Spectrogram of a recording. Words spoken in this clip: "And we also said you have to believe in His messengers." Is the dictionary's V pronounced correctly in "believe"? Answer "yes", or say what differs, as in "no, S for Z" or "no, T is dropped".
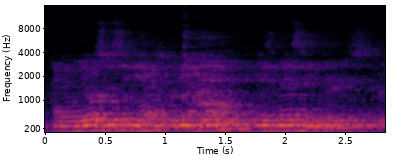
no, V is dropped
